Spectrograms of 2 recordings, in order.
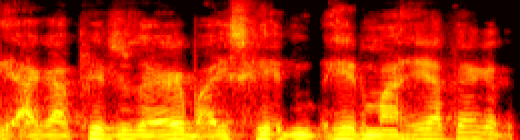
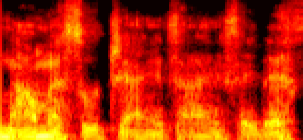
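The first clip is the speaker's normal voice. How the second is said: normal talking voice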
